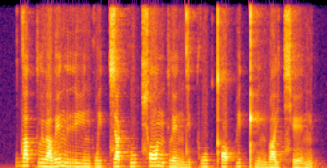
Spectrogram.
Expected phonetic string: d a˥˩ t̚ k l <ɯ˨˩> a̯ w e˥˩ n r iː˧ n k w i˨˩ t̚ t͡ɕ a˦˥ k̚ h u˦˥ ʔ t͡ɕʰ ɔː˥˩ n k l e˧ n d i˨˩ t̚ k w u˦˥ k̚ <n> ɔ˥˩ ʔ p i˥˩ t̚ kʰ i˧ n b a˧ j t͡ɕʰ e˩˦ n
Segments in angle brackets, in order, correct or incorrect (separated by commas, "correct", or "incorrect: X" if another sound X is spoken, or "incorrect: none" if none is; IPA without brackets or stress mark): incorrect: ɯ˧, incorrect: tʰ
